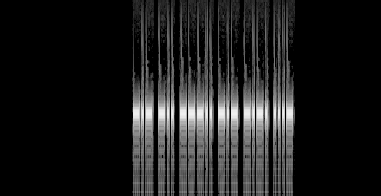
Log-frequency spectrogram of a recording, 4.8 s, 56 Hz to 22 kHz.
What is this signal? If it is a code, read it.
Morse code, heard as a keyed tone, about 46 wpm, 700 Hz. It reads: KD8KCV
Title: USA Call Signs - 6 Characters - 45wpm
